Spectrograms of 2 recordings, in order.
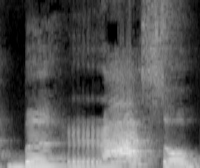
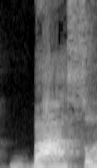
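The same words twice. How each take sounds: First: "braso" slowly, b and r both sounded; buh-RA-so, cluster drawn out; full cluster. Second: "baso" with the r left out; child's "baso", just b before the vowel; simplify br to b in "baso"; cluster reduced. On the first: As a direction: stretch the br of "braso". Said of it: "B R is the cluster". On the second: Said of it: "magiging baso na lang". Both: Shown as a demonstration.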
